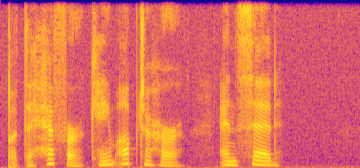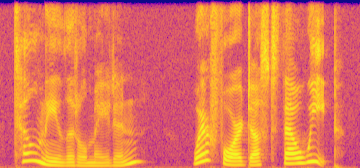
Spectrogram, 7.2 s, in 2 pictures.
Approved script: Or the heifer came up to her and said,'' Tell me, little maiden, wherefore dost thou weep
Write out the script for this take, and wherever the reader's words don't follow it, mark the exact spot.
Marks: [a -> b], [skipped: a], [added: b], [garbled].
[Or -> But] the heifer came up to her and said,'' Tell me, little maiden, wherefore dost thou weep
